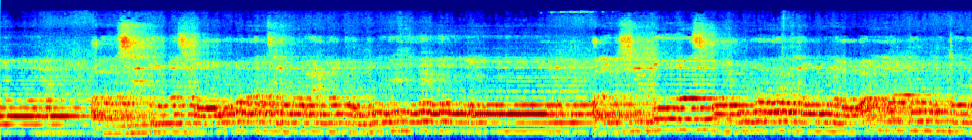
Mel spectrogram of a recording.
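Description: A man chanting Arabic in long, drawn-out, ornamented notes with only short breaths between phrases. This is the bilal's sung recitation that introduces the Friday sermon.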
